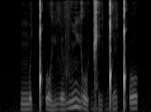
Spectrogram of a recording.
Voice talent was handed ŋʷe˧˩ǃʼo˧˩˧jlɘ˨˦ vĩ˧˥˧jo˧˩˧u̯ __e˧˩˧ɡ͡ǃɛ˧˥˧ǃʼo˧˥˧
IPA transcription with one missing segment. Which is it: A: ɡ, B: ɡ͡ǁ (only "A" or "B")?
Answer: B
